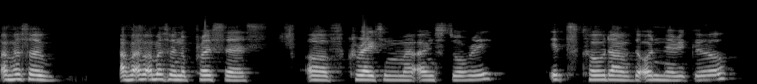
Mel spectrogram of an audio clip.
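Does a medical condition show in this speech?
Yes: Down syndrome.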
